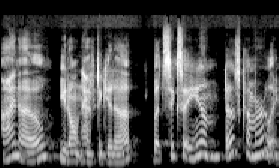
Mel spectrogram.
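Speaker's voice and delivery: mock dry delivery. Speaker retells how he answered the kids' protest, retelling a dry reply. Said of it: "he would dryly respond".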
